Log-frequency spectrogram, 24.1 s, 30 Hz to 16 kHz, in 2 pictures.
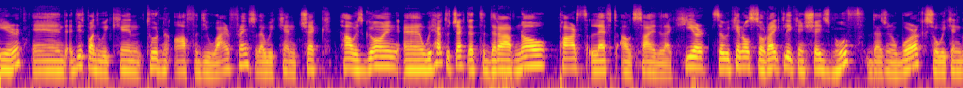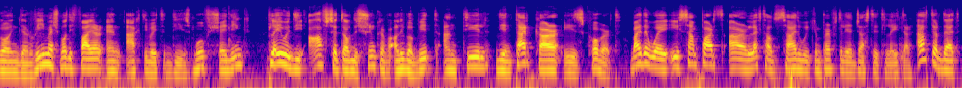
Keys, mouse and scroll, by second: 2.0-3.4 drag, 3.7-4.5 middle drag, 4.9-5.8 scroll up 3, 5.8 scroll down 1, 6.2 ctrl+shift+middle drag, 6.4 ctrl+shift+scroll down 1, 6.7-7.5 scroll up 7, 7.5-8.1 ctrl+shift+middle drag, 9.2 right click, 15.0 click, 15.3-17.1 scroll down 3, 17.2-19.4 shift+drag, 19.8-20.3 shift+middle drag, 19.8 scroll down 1, 20.5-23.0 middle drag, 23.8 KP_3.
